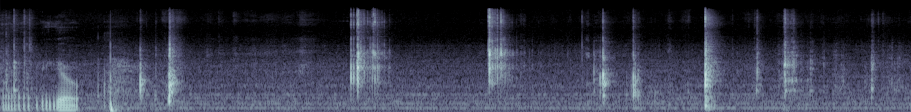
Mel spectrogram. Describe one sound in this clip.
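Small plastic pieces click and tap against each other.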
